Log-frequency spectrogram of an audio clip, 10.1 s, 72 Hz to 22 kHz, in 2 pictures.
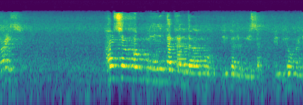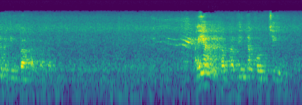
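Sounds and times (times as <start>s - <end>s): large hall room noise: 0.0s - 10.0s.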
